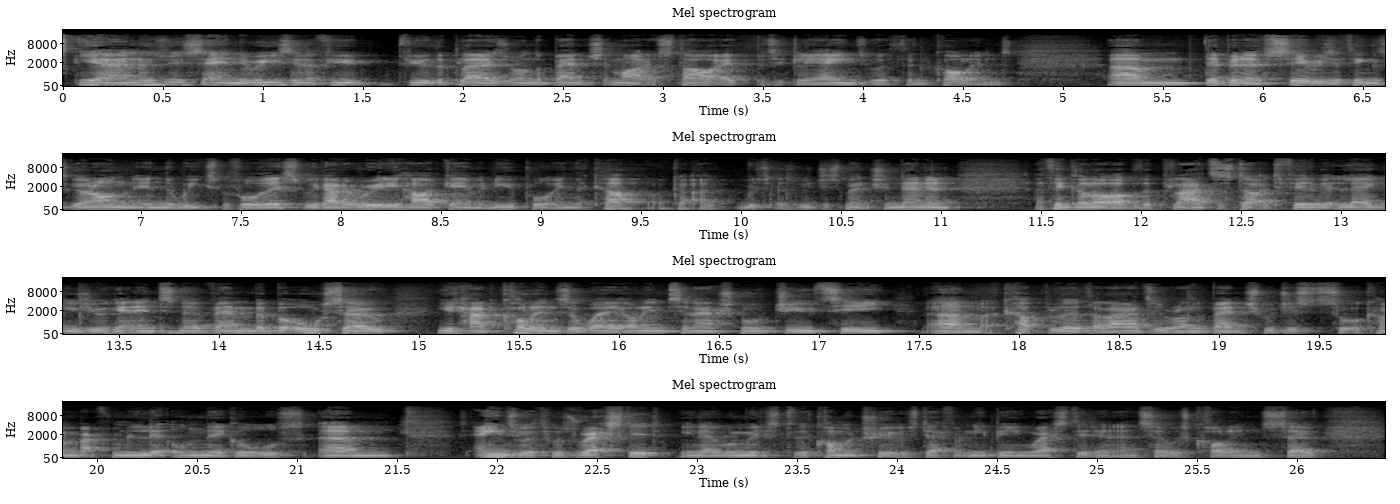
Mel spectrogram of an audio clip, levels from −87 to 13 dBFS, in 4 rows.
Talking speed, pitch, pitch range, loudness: 295 wpm, 110 Hz, 110-115 Hz, -26 LUFS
